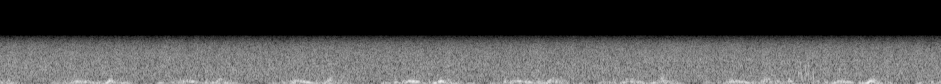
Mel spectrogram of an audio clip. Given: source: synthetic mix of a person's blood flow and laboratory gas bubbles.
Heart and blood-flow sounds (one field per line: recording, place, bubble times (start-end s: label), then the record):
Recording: Doppler ultrasound of blood flow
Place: precordium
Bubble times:
7.65-8.18 s: bubbles
8.38-8.44 s: bubbles
From the record:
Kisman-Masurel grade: 221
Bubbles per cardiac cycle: several, 3 to 8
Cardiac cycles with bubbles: 10 to 50%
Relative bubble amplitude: barely perceptible (0.100 to 0.250)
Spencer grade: 2 (many but less than half of the cardiac periods contain bubble signals, singularly or in groups)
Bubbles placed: anywhere in the cardiac cycle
